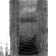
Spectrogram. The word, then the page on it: fourth: Indian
